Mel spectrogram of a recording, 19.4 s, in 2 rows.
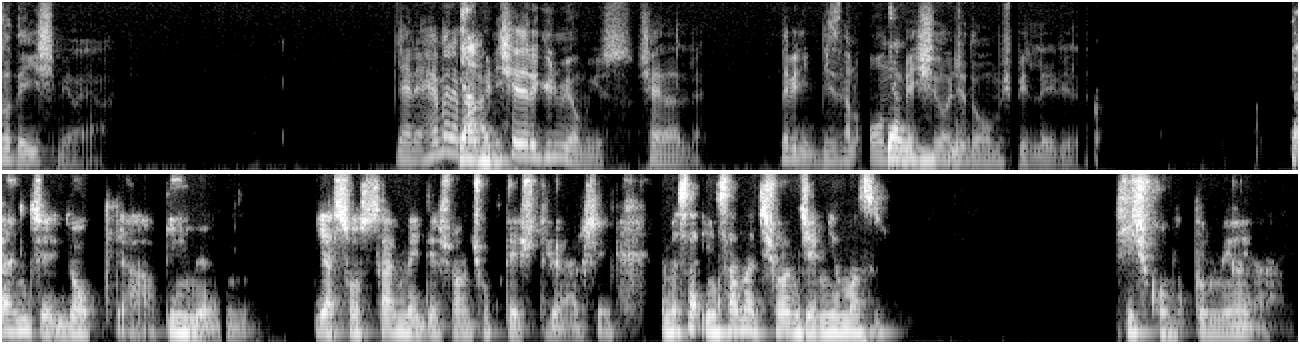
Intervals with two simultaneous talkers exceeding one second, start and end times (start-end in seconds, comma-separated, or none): none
